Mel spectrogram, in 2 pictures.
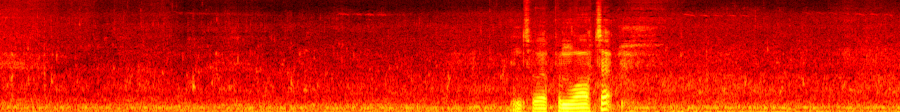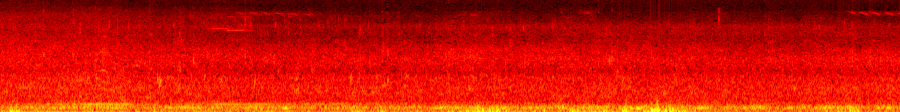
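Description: A small boat motor hums faintly across the water.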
